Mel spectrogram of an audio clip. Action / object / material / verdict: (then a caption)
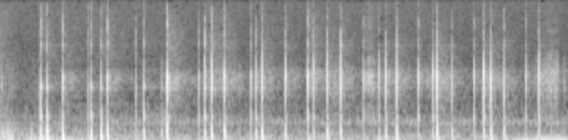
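tap / small cardboard box / cardboard / none. A small, hollow, rectangular pink cardboard box, held in both hands just above a fluffy microphone windscreen, is tapped and scratched with fingertips and nails. The result is a quiet, close run of dry, crisp clicks and taps with a faint papery scratch between them, each hit dying away almost instantly.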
